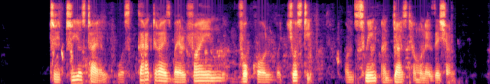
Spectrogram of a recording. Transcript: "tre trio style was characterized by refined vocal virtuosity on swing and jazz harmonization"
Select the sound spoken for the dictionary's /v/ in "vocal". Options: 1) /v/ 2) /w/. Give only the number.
1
